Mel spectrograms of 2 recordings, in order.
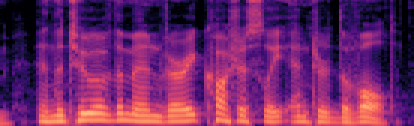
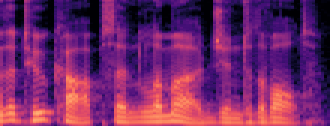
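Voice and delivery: ordinary delivery, nothing marked

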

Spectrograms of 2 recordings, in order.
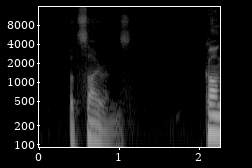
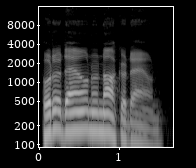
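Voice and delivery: loud, raised-pitch instruction; shouted order; 6 semitones higher, 6 dB louder than usual. A narrator's reading. Robber at teller window to partner, shouted order. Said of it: "the other man shouted".

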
